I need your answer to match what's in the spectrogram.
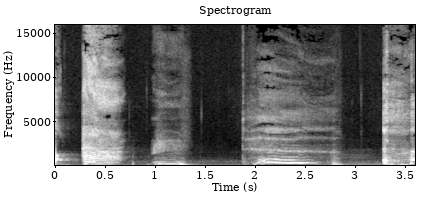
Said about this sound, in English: Why are you coughing into the mic? I'm sick, man. I don't feel too good.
